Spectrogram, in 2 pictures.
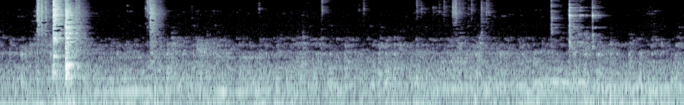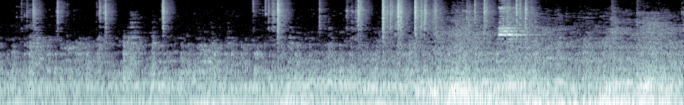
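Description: Metal table knife spreading mayonnaise over a slice of bread, a soft scraping with scattered clicks of the knife, the sharpest pair about a second in. A low rumble grows louder in the background over the last several seconds.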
